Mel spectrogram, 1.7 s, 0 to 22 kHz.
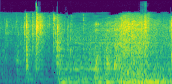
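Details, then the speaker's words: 1975 International 200 3/4-ton 4x4 pickup, fully warm after a morning of driving: shut off without dieseling, then catches almost at once after a short crank and settles to even idle; normal hot restart. "and we fire right back up again and we're done"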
